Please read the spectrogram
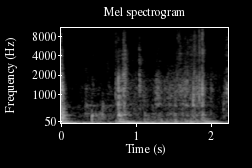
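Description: Trading cards and a foil card pack being handled: a sharp click at the start and another about half a second in, then about a second of a low humming tone over soft handling noise.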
